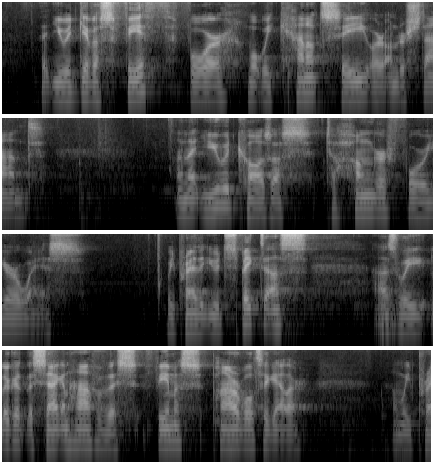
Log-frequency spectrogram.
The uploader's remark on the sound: This is the recording of the Bible reading and sermon from our morning service on Sunday 18th June 2023.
